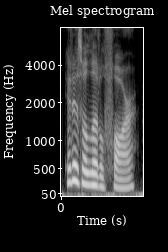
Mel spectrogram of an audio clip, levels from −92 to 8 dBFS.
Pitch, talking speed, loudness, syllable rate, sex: 200 Hz, 245 wpm, -14 LUFS, 5.7 syllables/s, female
